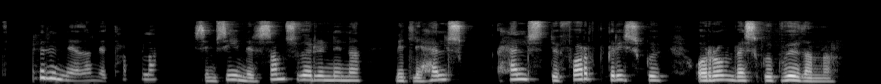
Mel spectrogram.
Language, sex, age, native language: Icelandic, female, 50-59, Icelandic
